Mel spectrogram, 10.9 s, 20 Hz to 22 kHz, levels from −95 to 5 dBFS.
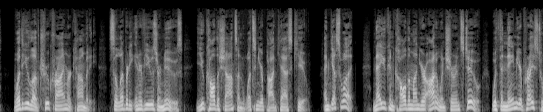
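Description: No technical faults can be heard anywhere in the recording; the signal stays continuous and stable throughout.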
